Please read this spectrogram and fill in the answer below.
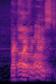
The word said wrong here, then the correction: Backpfeifengesicht: Oh, oh, no, it's Backpfeifengesicht.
